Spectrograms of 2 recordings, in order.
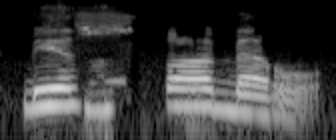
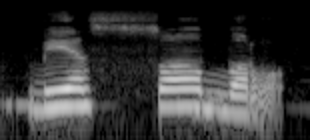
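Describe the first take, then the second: First: The b is light and thin, then the r is thick. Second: The b is heavy and thick before the r. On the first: The speaker calls it right. "B-nya itu kayak kayak tipisin dulu baru ro-nya tebelin" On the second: The speaker calls it wrong. "kalau tebal baknya gini"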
